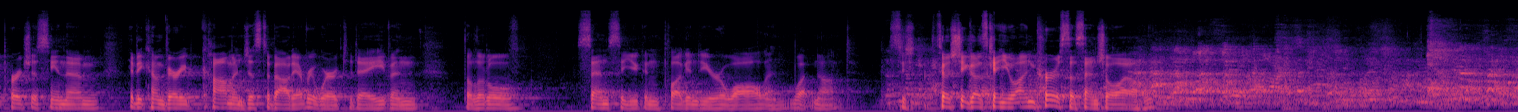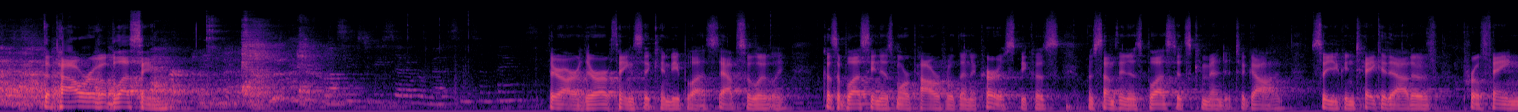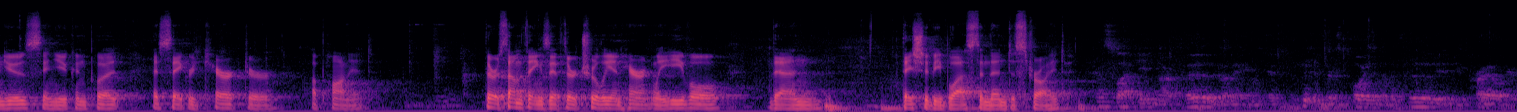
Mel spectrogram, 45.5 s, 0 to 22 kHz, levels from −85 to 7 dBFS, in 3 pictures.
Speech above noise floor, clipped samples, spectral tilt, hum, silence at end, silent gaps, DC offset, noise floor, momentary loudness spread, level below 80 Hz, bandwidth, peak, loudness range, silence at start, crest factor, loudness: 29 dB; under 0.1%; -4.5 dB/octave; none; 0 s; none; under 0.1%; -62 dBFS; 19 LU; -66 dBFS; 15.5 kHz; -2 dBFS; 9 LU; 0 s; 32 dB; -32 LUFS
